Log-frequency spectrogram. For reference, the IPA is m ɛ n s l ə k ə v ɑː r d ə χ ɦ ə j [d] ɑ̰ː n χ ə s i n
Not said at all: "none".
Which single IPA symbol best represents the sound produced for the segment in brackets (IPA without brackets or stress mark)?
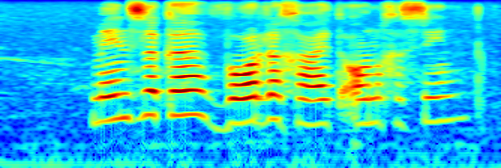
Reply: t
